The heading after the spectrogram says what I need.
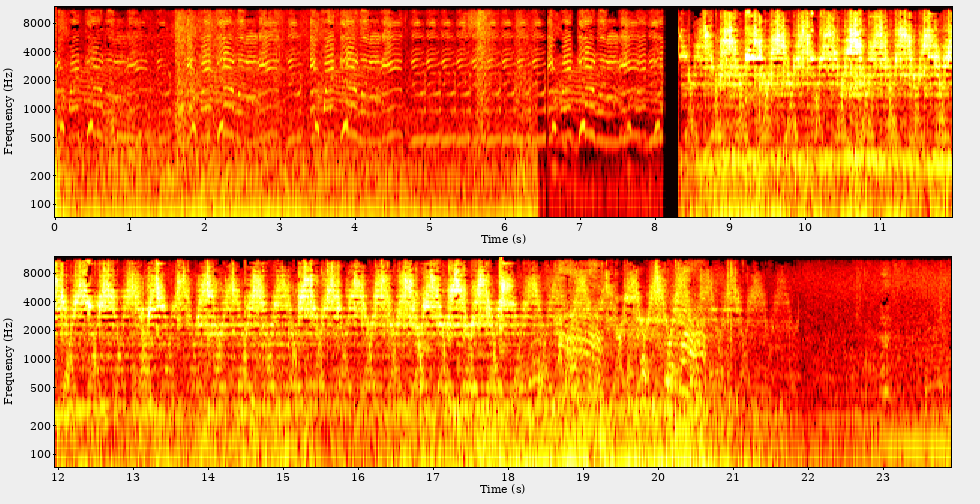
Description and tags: SonicPostcard HD Tom&Joe
Here is Tom & Joe's composition. It is more like an abstract piece of sound art than a sonic postcard. They have used quite a mixture of sounds and lots of effects. Have a listen and see what you think. Can you identify the sounds?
